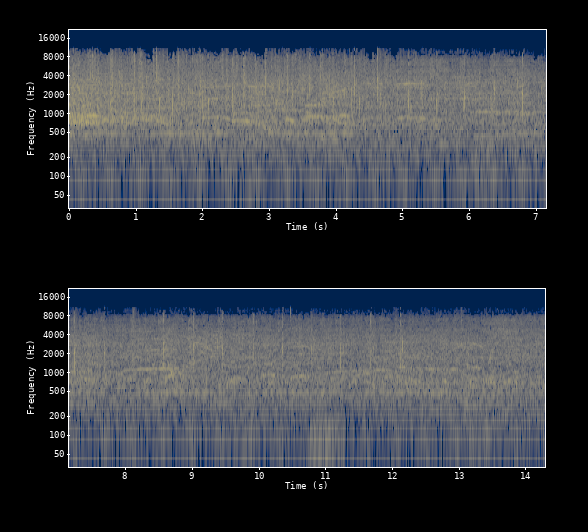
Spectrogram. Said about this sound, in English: Both benches clear. And how about some fireworks here in the top of the sixth before we even have a show after the ball game? The umpire is clearing the field. Crowd on their feet here at Atrium Health Ballpark.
